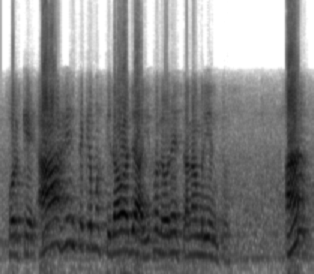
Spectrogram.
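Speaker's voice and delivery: usual speaking voice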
